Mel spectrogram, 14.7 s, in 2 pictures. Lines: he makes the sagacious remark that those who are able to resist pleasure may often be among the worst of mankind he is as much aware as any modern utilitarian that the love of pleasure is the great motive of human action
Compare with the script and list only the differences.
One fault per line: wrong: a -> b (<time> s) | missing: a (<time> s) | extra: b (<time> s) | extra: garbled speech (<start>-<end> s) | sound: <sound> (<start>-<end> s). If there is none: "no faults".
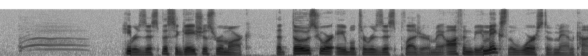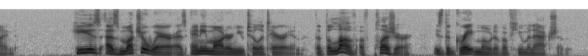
sound: breath (0.2-1.2 s)
wrong: makes -> resist (1.6 s)
wrong: among -> makes (6.0 s)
